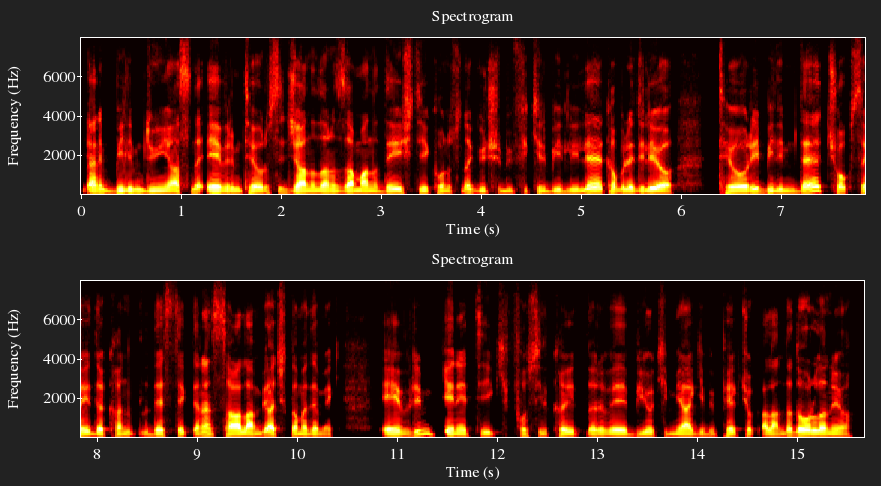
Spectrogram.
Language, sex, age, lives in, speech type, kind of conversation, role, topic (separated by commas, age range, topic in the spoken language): Turkish, male, 40-44, Greece, read, expert-assistant, expert, Evrim teorisinin günümüzde hâlâ tartışmalı olduğu doğru mu, yoksa bilim camiasında genel bir kabul var mı?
